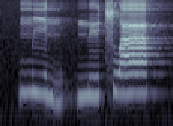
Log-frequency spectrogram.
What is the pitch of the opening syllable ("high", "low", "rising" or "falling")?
falling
